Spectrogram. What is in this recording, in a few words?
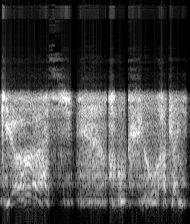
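bomb success mood med, speech japanese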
